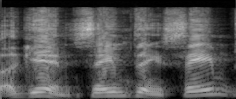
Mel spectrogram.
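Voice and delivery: ordinary delivery

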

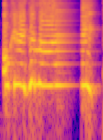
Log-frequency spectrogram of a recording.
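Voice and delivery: loud, high-pitched mock goodbye; high cheery call. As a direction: sing out a sudden loud farewell. Tipsy guest's abrupt cheery goodbye.

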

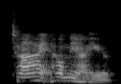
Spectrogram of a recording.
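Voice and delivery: ordinary delivery

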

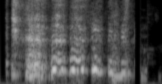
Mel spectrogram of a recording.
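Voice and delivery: loud real laughter. Real, not acted. Reader loses her place, laughs out loud. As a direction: laugh after losing your place.

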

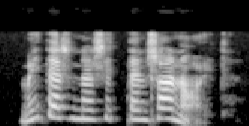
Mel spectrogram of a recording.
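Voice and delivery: high owl voice; Pöllis asking. Acted. Pöllis asking Tiputi, high and curious. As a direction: ask curiously.

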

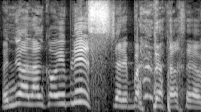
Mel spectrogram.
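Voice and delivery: high, loud joking rebuke of the devil; mock exorcism. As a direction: cast out the devil in fun. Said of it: "Daddy, like".

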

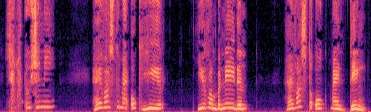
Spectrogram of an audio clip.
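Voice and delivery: hoog en langzaam, geschokt; verontwaardigde oude vrouw. Acted. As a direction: spreek het woord man vol afschuw uit. Soetie's embarrassed complaint. (hoge, trage, verontwaardigde oudere dame)

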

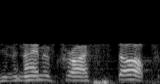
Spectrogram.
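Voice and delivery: a last cry from the ground; dying plea. Retold or imitated. Wounded monk pleading with the crowd, weaker loud cry.

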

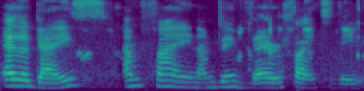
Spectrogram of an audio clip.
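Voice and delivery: ordinary delivery

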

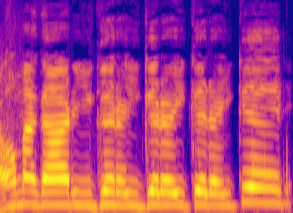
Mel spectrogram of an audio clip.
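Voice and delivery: imitating worried friends. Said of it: "And everybody's like".

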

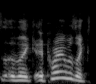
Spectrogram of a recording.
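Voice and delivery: ordinary talk, nothing marked

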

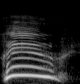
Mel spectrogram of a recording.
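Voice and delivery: high loud laughing whew. Real, not acted. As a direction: blow out a whew after laughing. Laughing sound after joke.

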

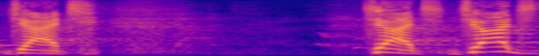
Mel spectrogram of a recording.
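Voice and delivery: put-on "Judge" for George, Boston accent with the R dropped. Imitating the church electrician's name, Boston accent on "Judge". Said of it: "hearing somebody from Boston".

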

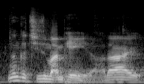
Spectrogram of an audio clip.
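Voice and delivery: ordinary talk

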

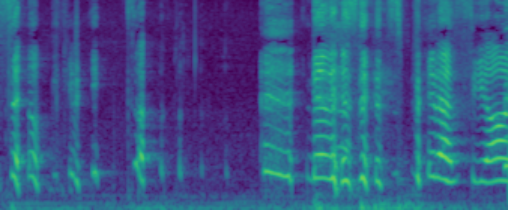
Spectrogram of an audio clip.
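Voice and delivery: piercing high scream of despair, stretched slow; desperate scream. Retold or imitated. Remembering the vinegar burn, screams in despair. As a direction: let out a wailing scream of despair. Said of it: "yo grité así".

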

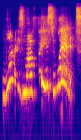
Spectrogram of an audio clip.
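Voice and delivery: high, loud, alarmed self-questioning; shocked disbelief. Acted. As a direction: protest in high-pitched bewilderment at your own tears. Acts out sudden tears mid-meeting.

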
